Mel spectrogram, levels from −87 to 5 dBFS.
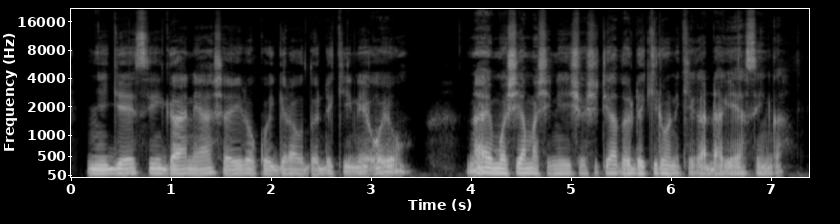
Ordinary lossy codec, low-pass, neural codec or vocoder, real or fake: none; none; vocoder, 44.1 kHz, 128 mel bands every 512 samples, BigVGAN v2; fake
